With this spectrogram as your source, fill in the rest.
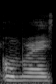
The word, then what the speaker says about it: ombre: it means shadow, and I will always say ombre. So just a little background why I say it that way when I know most people don't. The French in me just can't pronounce it any other way.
